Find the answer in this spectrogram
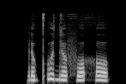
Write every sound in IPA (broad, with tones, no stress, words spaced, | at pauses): ɾɵ˩˥kʷʼɨ˥˨dɵ˧˩ fo˩˥ ho˧˩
